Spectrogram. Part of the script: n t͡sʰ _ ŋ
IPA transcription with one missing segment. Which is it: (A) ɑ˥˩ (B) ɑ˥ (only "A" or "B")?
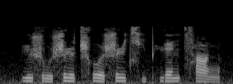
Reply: A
